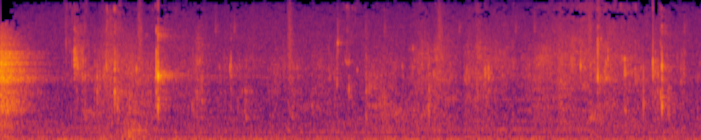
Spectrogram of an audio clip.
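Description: Person eating close to the microphone: a loud bite right at the start, then chewing with small crackles and wet clicks.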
